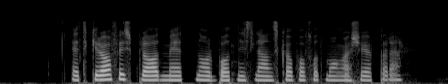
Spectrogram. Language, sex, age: Swedish, female, 29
